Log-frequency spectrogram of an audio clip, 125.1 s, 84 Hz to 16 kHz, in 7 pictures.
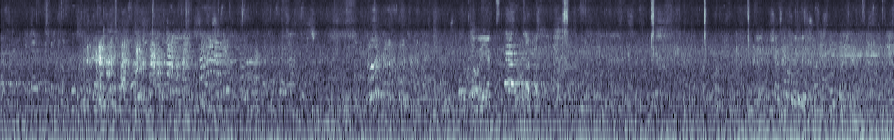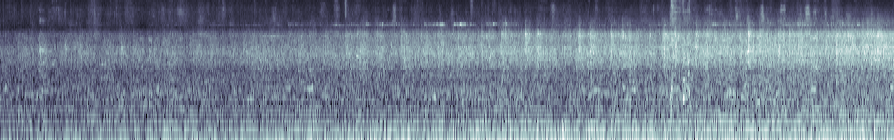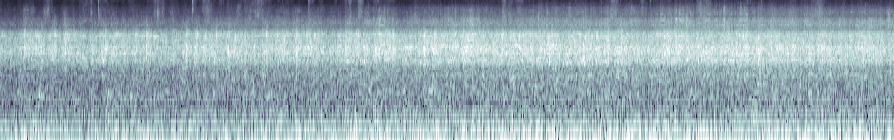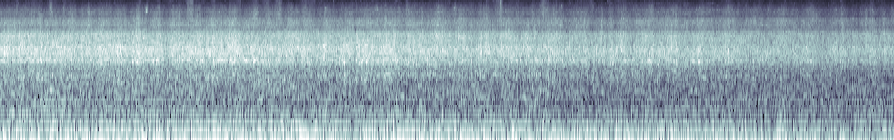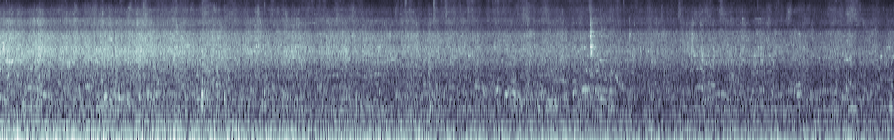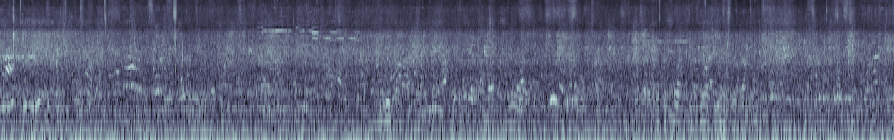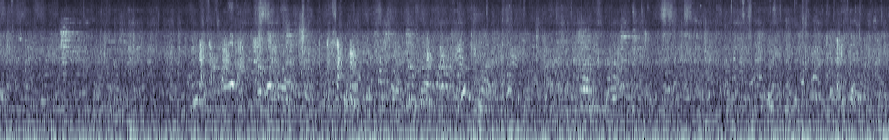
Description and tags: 20-donetsk-train-station-nigh-freight-train-passing-by-in-distance
Yet another freight train passes by in donetsk. It blows it's whistle shortly. Lot's of people talking and laughing in the background. Again we hear the typical metal-against-metal grinding noise for stopping trains.
donetsk, field-recording, freight, passing, station, train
